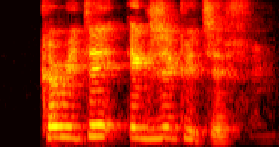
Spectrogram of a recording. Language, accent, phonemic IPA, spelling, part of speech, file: French, Canada, /kɔ.mi.te ɛɡ.ze.ky.tif/, comité exécutif, noun, LL-Q150 (fra)-comité exécutif.wav
- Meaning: executive committee, the equivalent of the cabinet of ministers for a city government, serving the mayor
